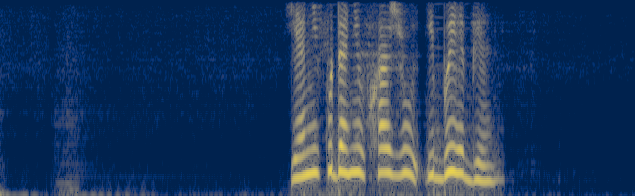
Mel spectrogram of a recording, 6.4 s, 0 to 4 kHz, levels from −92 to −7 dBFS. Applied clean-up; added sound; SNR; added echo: neural separator model SepFormer WHAMR!.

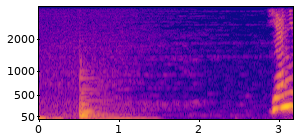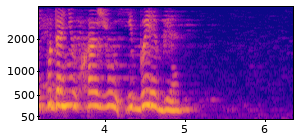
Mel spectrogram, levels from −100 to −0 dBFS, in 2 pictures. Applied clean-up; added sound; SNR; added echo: classical method WPE with log-MMSE.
